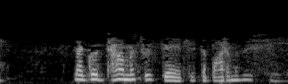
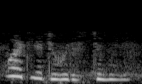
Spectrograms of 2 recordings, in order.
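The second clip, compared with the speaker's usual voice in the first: crying, whispered prayer; grieving mother whisper; tearful whisper; 5 semitones higher, 4 dB louder than usual. Acted. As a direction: plead with God through sobs. Grieving mother cries to God.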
